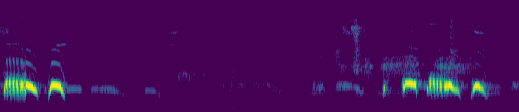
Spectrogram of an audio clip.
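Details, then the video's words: A lure spotted dove of the 'giọng thổ' type gives two low cooing phrases separated by quiet soft notes. Each phrase has a short note, level coos, a long rough coo and a falling final coo. "tiếng chim cu gáy mồi gáy gọi. tieng cu gay kich boi nhanh noi"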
